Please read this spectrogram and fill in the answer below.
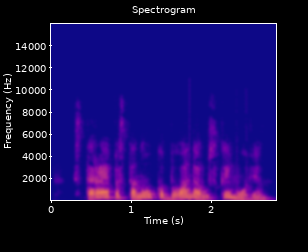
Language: Belarusian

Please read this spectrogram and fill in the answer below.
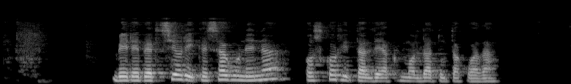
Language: Basque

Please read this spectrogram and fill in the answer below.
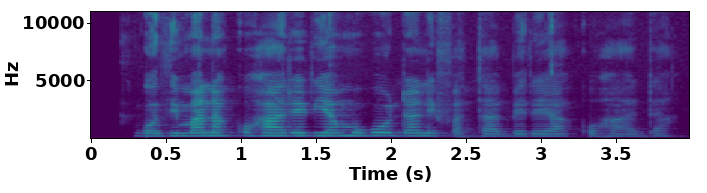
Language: Kikuyu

